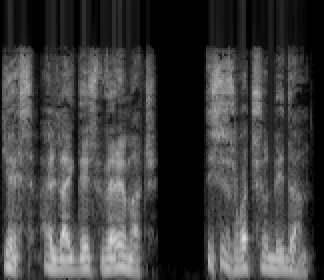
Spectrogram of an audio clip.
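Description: A man's voice: on the low side, normal speed, darkish tone, husky, dry recording, studio quality. A man voicing a frightened male Russian agent with a thick Russian accent, pleading. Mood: compliant.

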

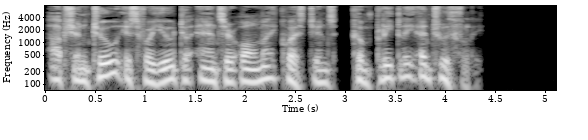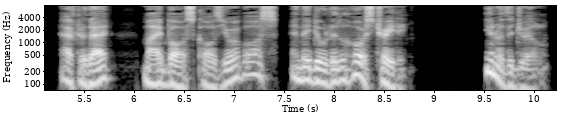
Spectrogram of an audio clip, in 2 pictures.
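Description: A man voicing a cold, menacing male operative who talks low and clipped. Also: mellow, breathy edge, no echo, clean studio sound.

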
